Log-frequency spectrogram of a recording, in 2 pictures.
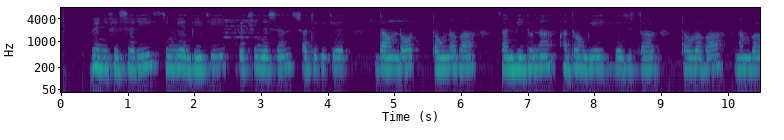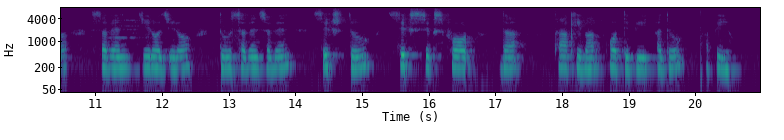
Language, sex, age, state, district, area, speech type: Manipuri, female, 45-60, Manipur, Tengnoupal, urban, read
